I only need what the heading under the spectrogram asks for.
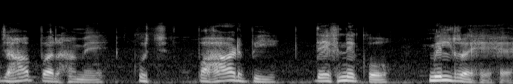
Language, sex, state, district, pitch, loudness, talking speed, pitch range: Hindi, male, Himachal Pradesh, Shimla, 140 Hz, -18 LUFS, 130 wpm, 105-165 Hz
